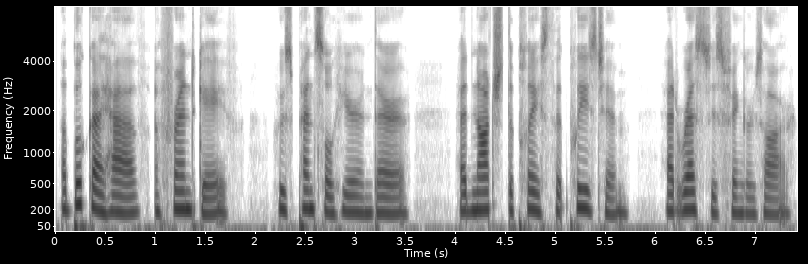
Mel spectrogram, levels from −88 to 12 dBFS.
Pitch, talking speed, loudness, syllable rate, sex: 180 Hz, 195 wpm, -20 LUFS, 5.5 syllables/s, female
